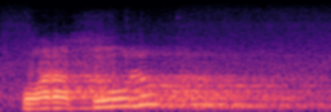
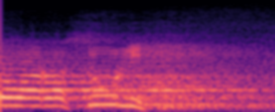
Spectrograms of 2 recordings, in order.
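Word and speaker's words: وَرَسُولُهُ: yang berbeda-beda pengucapannya pelafalannya bahkan ada yang salah baris mestinya warosuluh dibaca warosulih Hai Innallaha barium Minal mu'miniina warosuluh binal mu'miniina ada yang baca warosulih itu keliru banget itu sesungguhnya Allah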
